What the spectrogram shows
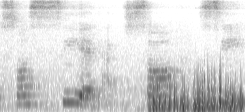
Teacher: Outro hiato, porque o si se separa do E, né? O I e o E se separam, cada um é uma vogal, cada um fica na sua sílaba diferente. Por isso, hiato.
